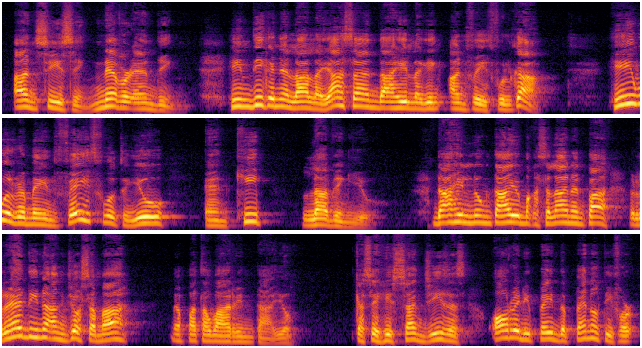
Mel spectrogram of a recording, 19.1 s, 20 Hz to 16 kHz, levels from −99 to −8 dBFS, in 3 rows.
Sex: male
